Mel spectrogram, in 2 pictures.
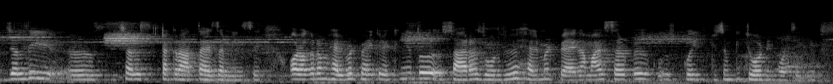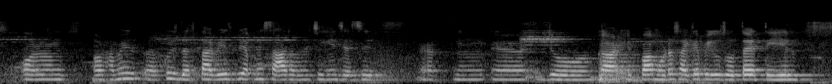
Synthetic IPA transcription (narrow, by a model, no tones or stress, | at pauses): d͡ʒɐld̪i | ʃɐlsʈɐkɾaːt̪aɦɛzɐmiːnse | ɔːɾɐɡəɾɦɐmɦɛːlmɪʈ̚pɛːkeɾɐkʰẽːŋɡet̪osaːɾazoːɾd͡ʒoːɦɛɦɛːlmɪʈ̚peaːeːɡaɦɐmaːɾesɐɾpeʊkoːikɪsəmkit͡ʃoːɾnɐɦĩpɐ̃ːt͡ʃẽːŋɡi | ɔːɾ | ɔːɾɦɐmẽkʊt͡ʃʰd̪ɐst̪aːʋeːzbʱiɐpnesaːt̪ʰɾonet͡ʃaːɦiẽd͡ʒɛːse | d͡ʒoːɡabamoːʈəɾsaːɪklpejuːzɦoːt̪aɦɛt̪eːl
